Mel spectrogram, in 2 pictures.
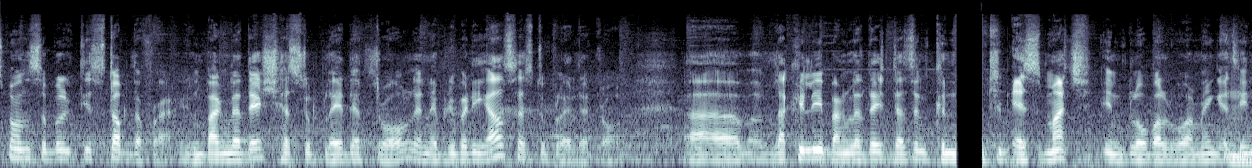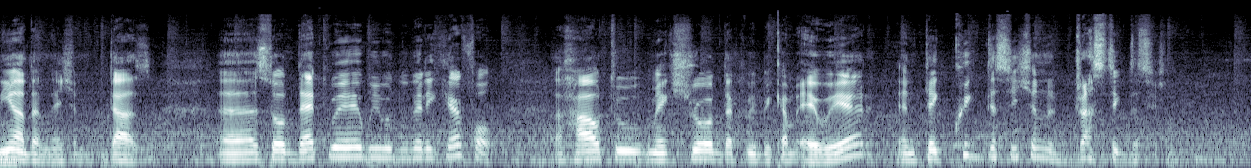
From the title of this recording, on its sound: Live from IGCF 2022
